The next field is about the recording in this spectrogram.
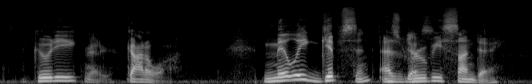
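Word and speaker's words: Ncuti Gatwa: Kuti Gadawa? Kuti Gadawa? Ncuti. Yes. But it's I don't even think you pronounce the N. Kuti Gadawa.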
